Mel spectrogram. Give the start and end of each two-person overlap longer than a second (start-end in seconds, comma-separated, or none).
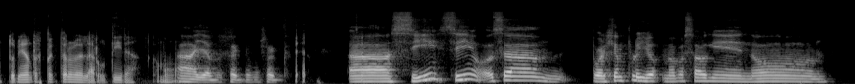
none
